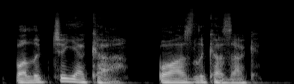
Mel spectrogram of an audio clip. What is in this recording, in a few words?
roll neck in turkish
